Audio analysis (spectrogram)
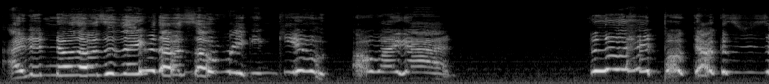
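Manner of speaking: squealing with delight. Real, not acted. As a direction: squeal like you just saw the cutest thing ever. Baby koala appears in game.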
